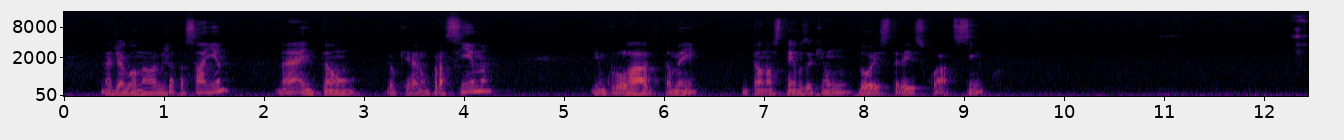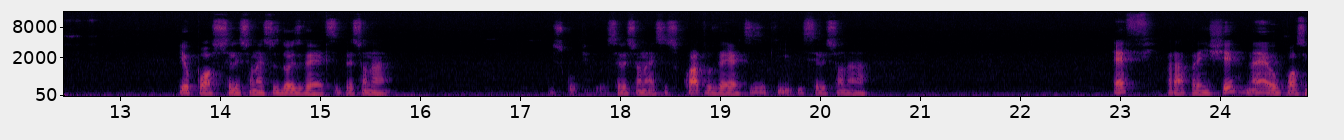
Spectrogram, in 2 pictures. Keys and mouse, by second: 0.5 g, 3.2 e, 4.6 click, 4.8 e, 10.0 e, 13.5 click, 14.1 shift+click, 15.1 f, 16.1 ctrl+z, 17.1 click, 17.6 shift+click, 18.3 click, 19.8 ctrl+middle click, 20.9 click, 21.7 g, 22.4 click, 23.2 ctrl+middle click, 23.8 shift+middle click.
